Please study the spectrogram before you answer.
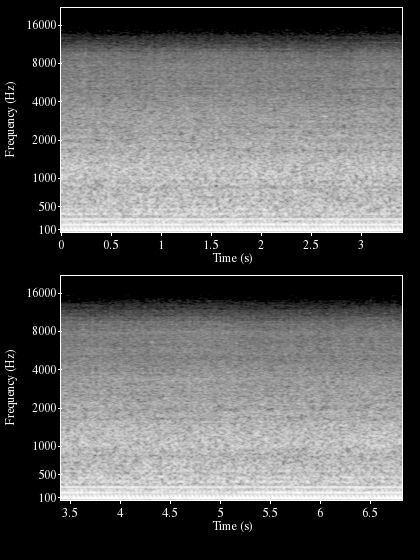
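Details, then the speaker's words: Nearly new Yard Works self-propelled push mower, wrongly claimed seized: even, steady single-cylinder drone at constant speed, no knocking or rattling; normal running. "so there you have it guys um I had to adjust the cable here for the self-propelled system once I did that and the self-propel worked perfectly"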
